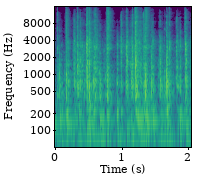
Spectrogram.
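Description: Rapid clattering keystrokes on a Microsoft keyboard fitted with its armrest and extended feet, close and crisp, with an irregular burst of taps and no voices.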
